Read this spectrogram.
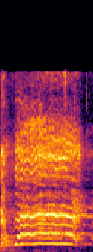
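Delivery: very high, loud screaming cry; terrified shriek. Acted. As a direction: scream for help in panic. Groom shrieks for his father-in-law.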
